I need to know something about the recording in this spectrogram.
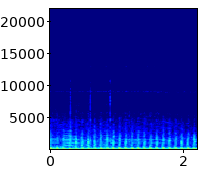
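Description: Helicopter rotor chopping steadily in rapid, even pulses.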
